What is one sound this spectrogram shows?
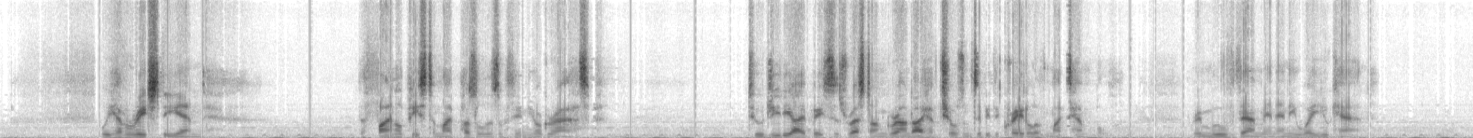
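A man speaks calmly and menacingly through a speaker.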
